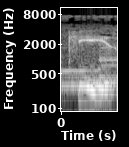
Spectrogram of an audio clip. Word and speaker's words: quays: Or it can observe the movements of the craft in the harbor, the forest of masts at the quays of New York, or Keys, as it's better pronounced,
